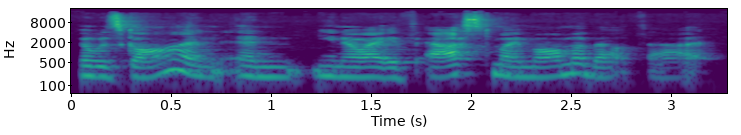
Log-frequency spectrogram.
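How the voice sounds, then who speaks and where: A woman's voice: lowish voice, steady tone, normal speed. A woman in her thirties, the guest host of a podcast, talking in an affirming, conversational way with frequent fillers. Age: 30s. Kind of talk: casual conversation.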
